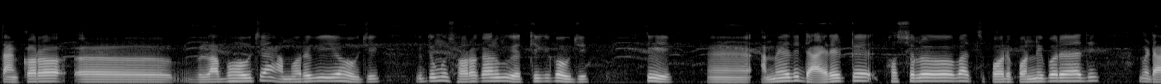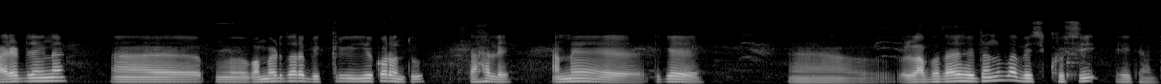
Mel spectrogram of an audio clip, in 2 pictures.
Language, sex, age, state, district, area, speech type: Odia, male, 18-30, Odisha, Kendrapara, urban, spontaneous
